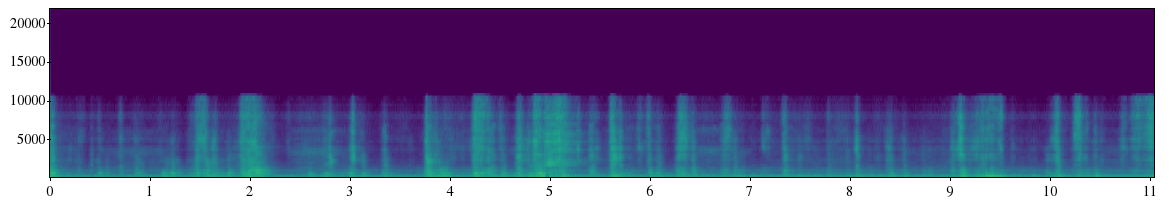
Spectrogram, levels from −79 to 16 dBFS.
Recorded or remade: remade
